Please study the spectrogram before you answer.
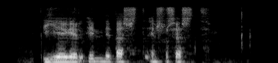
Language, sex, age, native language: Icelandic, male, 20-29, Icelandic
